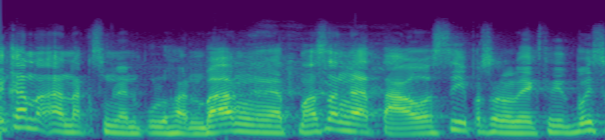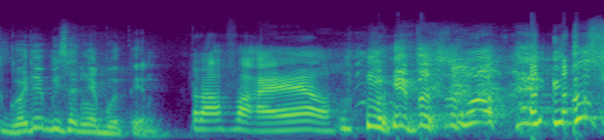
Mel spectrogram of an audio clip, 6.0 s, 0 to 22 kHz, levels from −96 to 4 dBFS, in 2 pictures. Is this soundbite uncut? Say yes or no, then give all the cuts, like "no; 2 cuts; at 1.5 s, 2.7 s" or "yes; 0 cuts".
yes; 0 cuts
